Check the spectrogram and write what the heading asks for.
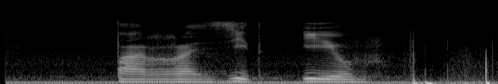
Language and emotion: Russian, neutral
